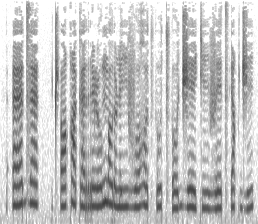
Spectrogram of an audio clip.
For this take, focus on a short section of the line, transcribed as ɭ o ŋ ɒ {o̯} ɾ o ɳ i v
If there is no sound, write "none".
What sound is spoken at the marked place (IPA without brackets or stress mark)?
o̯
